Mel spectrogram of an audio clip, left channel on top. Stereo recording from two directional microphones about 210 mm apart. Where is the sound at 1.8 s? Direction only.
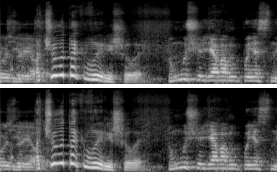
5° left (ahead or behind).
